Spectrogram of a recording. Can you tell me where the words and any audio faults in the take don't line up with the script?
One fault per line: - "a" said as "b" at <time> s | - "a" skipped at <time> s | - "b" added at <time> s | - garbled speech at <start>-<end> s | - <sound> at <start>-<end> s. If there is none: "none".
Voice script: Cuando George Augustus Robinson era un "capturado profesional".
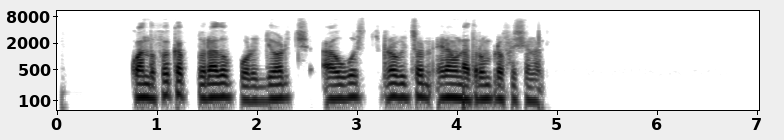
- "fue capturado por" added at 1.0 s
- "capturado" said as "ladrón" at 4.0 s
